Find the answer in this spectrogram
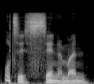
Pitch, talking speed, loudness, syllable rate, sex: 85 Hz, 190 wpm, -16 LUFS, 5.9 syllables/s, male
